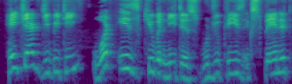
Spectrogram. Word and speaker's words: Kubernetes: running smoothly is it kubernetes or kubernetes it's pronounced kubernetes the name comes from the Greek word for Helmsman or Pilot which is fitting since kubernetes help steer and manage application okay it means that it is kubernetes yes that's right kubernetes is how you say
